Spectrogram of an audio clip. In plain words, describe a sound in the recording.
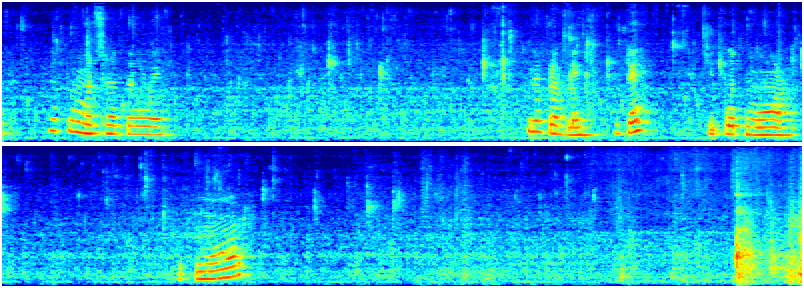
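Dough balls sizzle and bubble in hot oil.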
